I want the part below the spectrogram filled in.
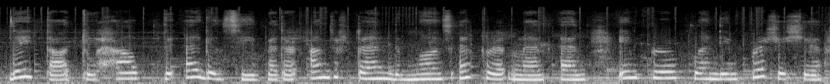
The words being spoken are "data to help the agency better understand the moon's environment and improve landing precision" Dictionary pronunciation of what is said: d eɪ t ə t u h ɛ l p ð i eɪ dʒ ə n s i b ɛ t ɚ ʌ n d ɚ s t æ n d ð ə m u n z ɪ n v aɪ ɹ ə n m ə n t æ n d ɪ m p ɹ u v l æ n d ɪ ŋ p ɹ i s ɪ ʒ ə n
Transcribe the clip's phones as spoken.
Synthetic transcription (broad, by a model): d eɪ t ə t u h ɛ l p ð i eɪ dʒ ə n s i b ɛ t ɚ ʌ n d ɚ s t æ n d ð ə m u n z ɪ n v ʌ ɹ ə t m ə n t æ n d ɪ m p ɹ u p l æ n d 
